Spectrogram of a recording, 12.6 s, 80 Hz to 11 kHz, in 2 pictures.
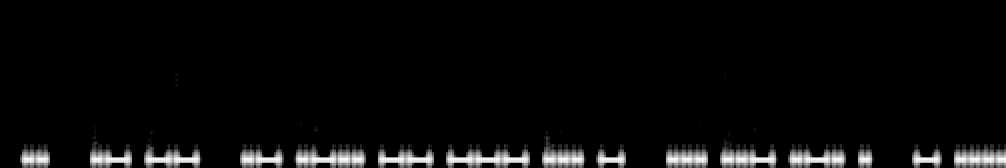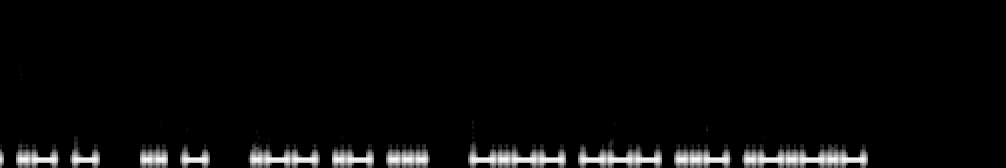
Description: Morse code, heard as a keyed tone, about 28 wpm, 700 Hz. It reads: I AM ALMOST SURE THAT IT WAS YOU.
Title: Sentences from Top 1000 Words - Review Part 4 - 28wpm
